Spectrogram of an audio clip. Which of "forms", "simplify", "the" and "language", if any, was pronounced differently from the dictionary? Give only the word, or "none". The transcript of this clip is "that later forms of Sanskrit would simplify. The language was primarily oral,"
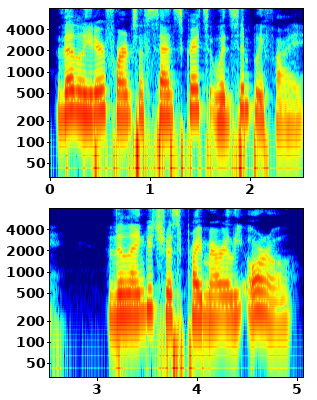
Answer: forms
